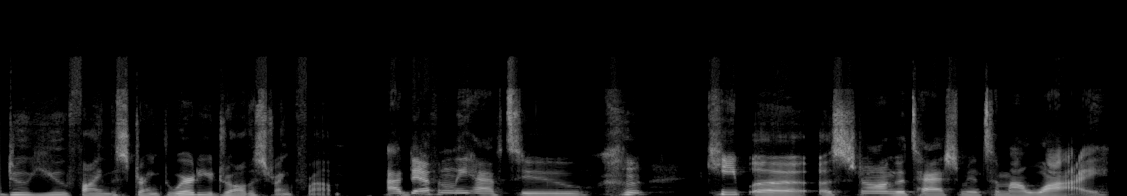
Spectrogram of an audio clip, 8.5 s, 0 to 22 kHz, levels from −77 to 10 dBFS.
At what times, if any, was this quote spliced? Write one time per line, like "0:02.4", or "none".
0:02.8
